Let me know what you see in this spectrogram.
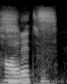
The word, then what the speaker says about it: Haaretz: Hårets journalist Gideon Levi. Han har jo vært veldig kritisk. Han jobber i Hårets, er det ikke sånn det ah, uttales? Haaretz.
